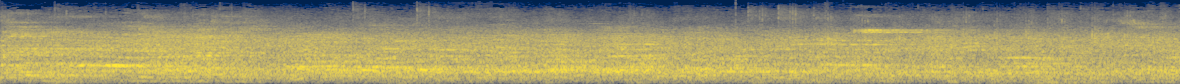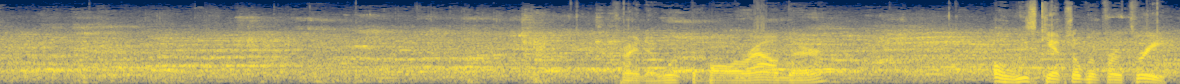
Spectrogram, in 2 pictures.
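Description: A crowd of spectators chatters steadily in a large echoing gym.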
